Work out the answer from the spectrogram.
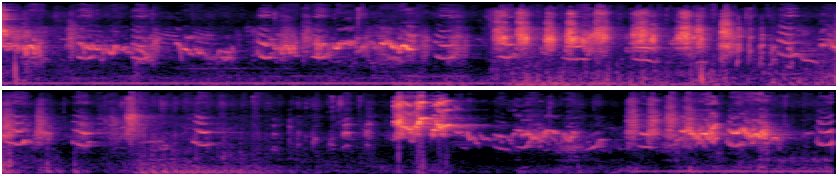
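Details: Playing budgies chatter in bursts of scratchy chirps and clicks, with brief quieter gaps, wing or cage rustles, and a louder burst of chirping near the end above a faint hum.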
